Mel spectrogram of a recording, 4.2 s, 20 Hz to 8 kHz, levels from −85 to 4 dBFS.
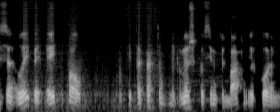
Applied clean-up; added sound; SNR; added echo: neural separator model SepFormer DNS4.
